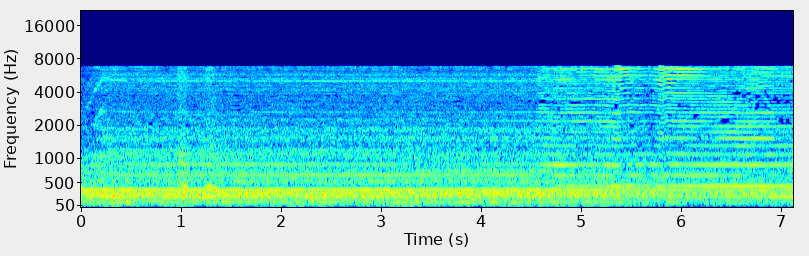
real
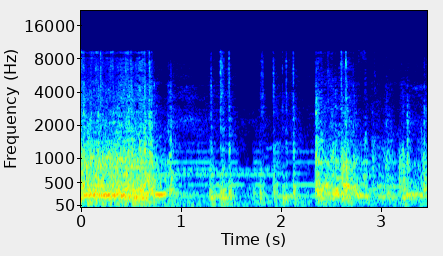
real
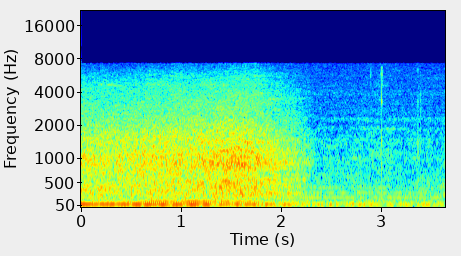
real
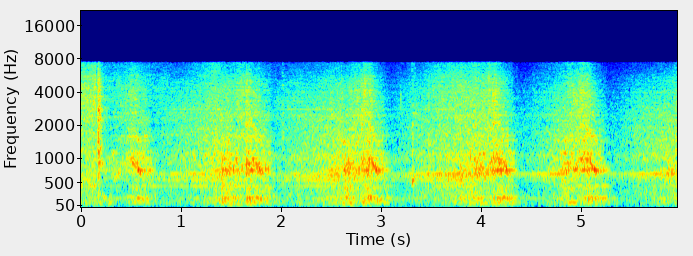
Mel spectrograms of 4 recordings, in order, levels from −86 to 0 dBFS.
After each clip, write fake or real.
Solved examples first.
real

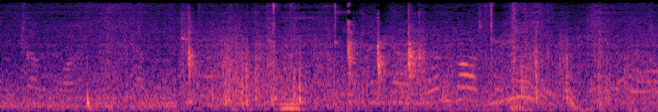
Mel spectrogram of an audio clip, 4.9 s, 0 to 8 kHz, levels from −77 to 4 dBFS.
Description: fake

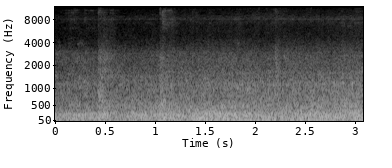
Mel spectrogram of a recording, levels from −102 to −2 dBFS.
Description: real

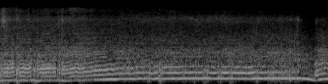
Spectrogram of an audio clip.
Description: real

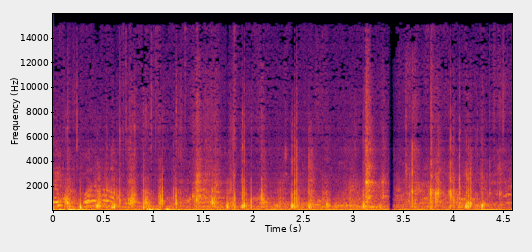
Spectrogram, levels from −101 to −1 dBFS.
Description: fake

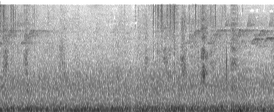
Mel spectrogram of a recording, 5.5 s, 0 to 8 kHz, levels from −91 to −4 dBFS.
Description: real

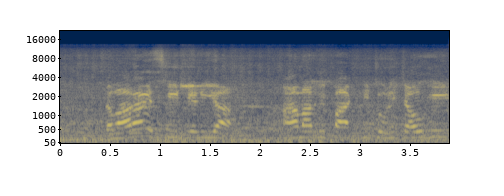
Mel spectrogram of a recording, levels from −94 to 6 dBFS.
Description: fake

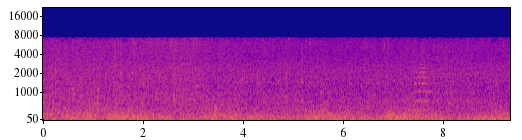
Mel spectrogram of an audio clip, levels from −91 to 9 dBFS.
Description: real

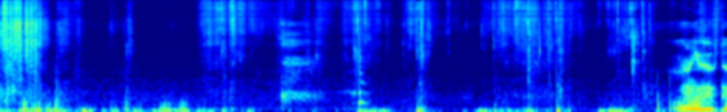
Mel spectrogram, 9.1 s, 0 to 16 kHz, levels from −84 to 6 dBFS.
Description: fake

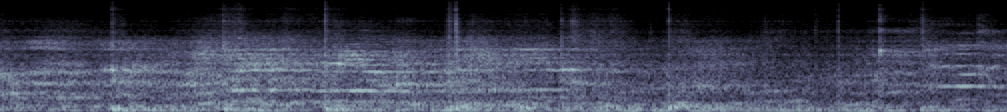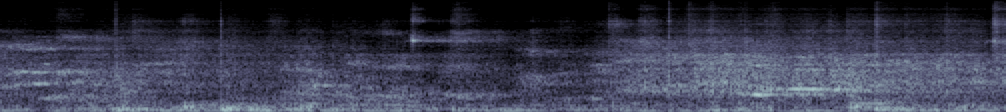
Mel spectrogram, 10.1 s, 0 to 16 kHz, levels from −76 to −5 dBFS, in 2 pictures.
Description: fake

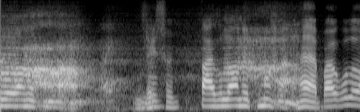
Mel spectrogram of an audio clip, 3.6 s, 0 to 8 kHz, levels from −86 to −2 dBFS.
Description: fake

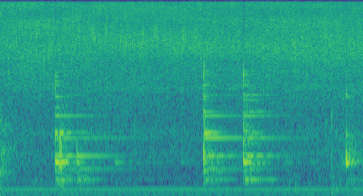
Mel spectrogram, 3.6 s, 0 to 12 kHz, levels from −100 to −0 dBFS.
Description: real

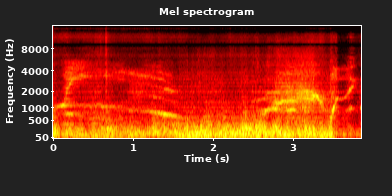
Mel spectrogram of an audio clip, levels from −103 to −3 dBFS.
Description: fake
